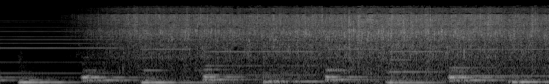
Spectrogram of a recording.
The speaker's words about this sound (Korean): 쌀을 불려놓고 후추, 마늘, 간장, 참기름으로 미끈한 고기를 팬에 살짝 볶는다.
